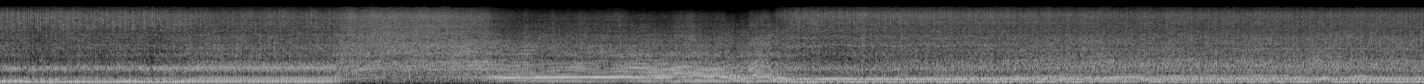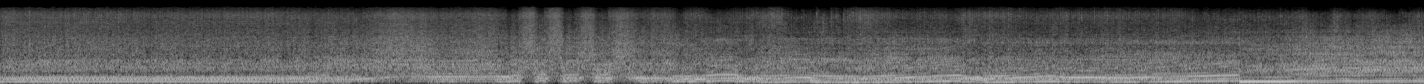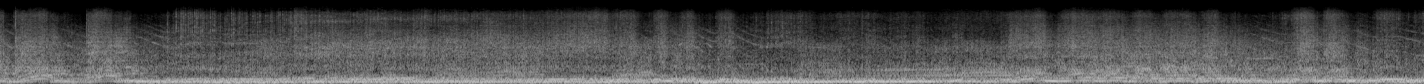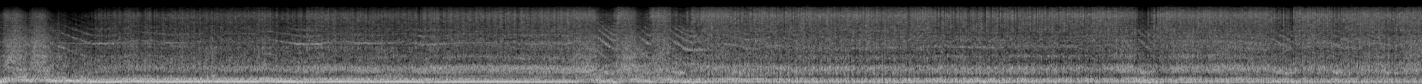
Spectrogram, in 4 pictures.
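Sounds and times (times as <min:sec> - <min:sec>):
monster truck engine revving: 0:00.0 - 0:56.9.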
